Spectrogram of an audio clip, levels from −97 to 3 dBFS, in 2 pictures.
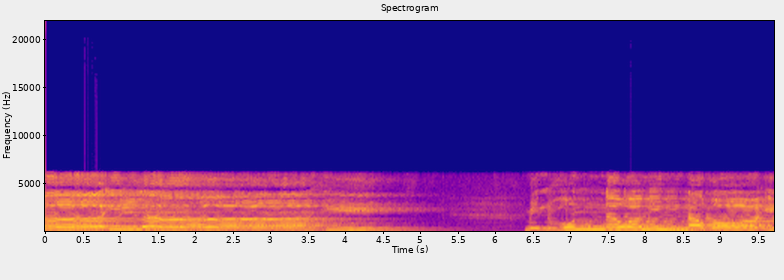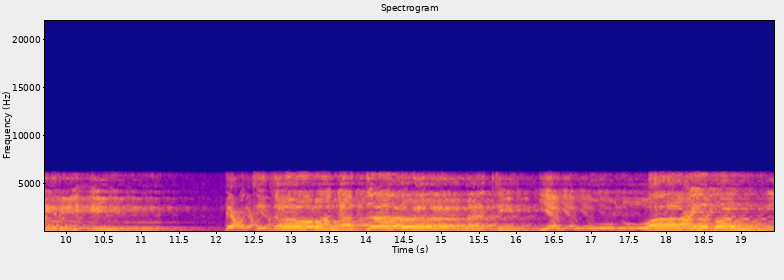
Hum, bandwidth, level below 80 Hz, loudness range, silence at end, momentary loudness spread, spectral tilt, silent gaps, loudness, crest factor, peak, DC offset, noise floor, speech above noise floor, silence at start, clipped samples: none; 6.6 kHz; -68 dBFS; 8 LU; 0 s; 12 LU; -1.5 dB/octave; none; -14 LUFS; 14 dB; 0 dBFS; under 0.1%; -48 dBFS; 35 dB; 0 s; under 0.1%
